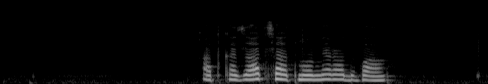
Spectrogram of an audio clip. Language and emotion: Russian, neutral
